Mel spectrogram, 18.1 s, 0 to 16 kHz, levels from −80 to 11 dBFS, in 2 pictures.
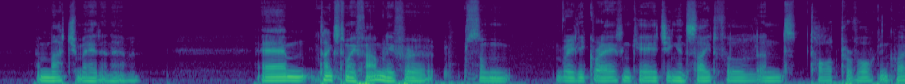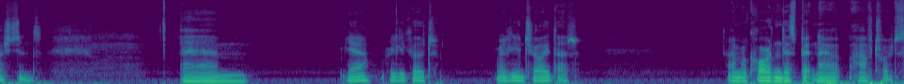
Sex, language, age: male, English, 30-49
